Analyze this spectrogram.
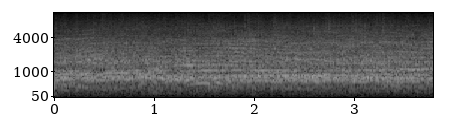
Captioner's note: crowd cheers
